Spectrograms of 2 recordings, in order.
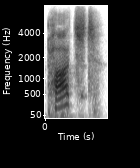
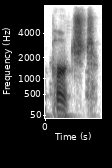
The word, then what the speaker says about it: perched: okay uh first up instead of poed okay give me an R sound here perr perched perched in trees perched okay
